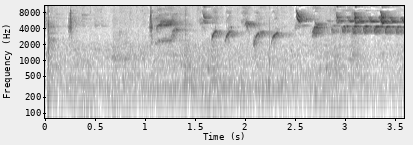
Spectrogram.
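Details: European goldfinch, captive-bred, delivering a series of rising upslurred chirps that lead into a loud, high tinkling trill near the end.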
